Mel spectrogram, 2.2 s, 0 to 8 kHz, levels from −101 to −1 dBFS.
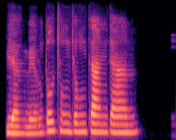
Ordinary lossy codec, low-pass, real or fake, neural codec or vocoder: Opus, 32 kbps; 7.2 kHz; fake; codec, 24 kHz, 0.9 kbps, WavTokenizer, medium music audio release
